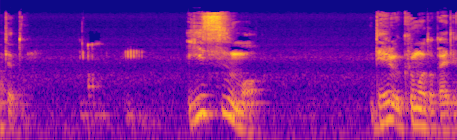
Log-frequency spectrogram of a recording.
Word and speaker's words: 出雲: 出る雲と書いて出雲って読んじゃう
